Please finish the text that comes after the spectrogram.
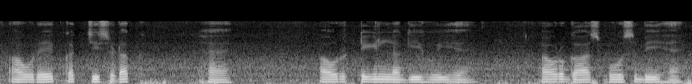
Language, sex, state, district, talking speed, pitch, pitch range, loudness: Hindi, male, Uttar Pradesh, Shamli, 130 wpm, 115 Hz, 110-120 Hz, -14 LUFS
